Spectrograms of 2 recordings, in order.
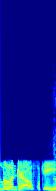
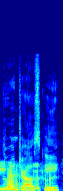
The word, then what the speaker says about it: Lewandowski: Yeah, Lewandowski. – Lewandowski, who is a working dairy farmer and an attorney who addresses environmental issues and other agricultural justice problems in upstate New York.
